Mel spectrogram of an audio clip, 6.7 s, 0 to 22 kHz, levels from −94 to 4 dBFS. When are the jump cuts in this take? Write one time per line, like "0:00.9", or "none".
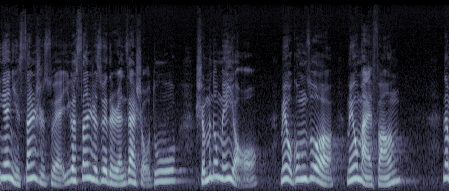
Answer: none

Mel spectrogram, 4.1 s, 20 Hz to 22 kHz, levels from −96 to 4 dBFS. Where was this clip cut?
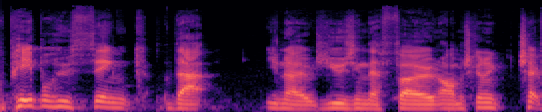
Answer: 0:01.2
0:02.4

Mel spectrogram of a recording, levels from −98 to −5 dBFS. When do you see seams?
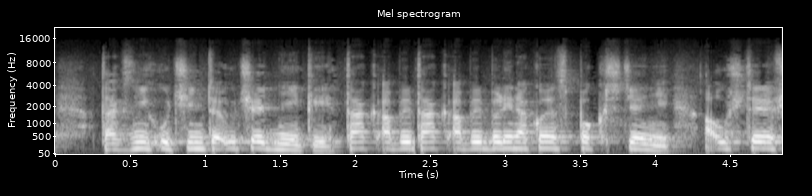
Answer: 0:02.4

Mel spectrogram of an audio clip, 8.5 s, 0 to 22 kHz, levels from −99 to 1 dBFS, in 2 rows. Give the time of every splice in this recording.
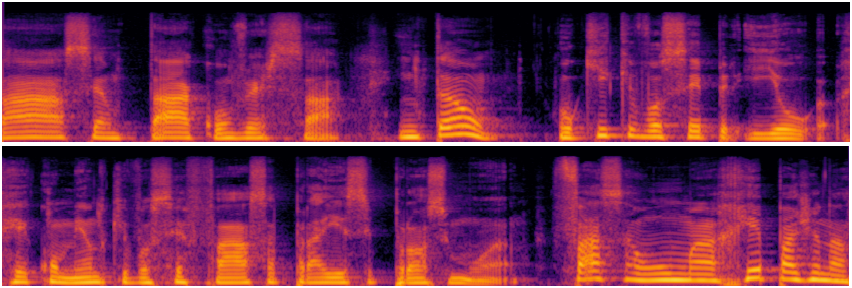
none

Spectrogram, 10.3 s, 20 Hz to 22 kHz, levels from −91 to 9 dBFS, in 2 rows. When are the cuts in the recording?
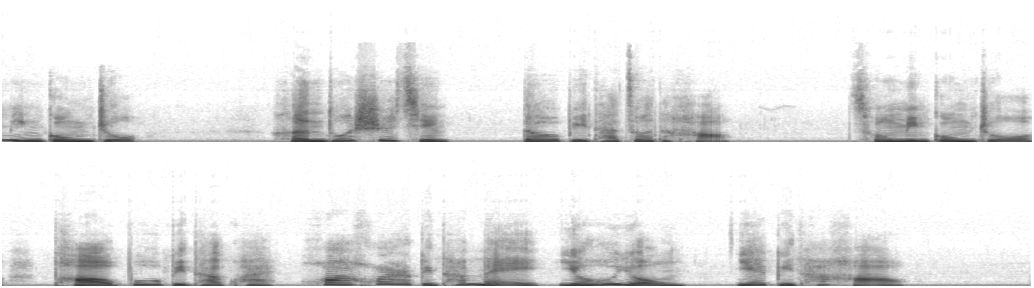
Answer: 0:04.0
0:06.6
0:07.9

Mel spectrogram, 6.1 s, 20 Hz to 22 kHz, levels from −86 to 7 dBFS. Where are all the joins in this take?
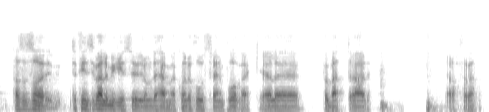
none

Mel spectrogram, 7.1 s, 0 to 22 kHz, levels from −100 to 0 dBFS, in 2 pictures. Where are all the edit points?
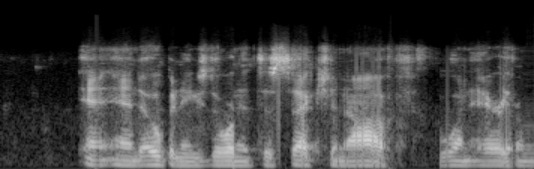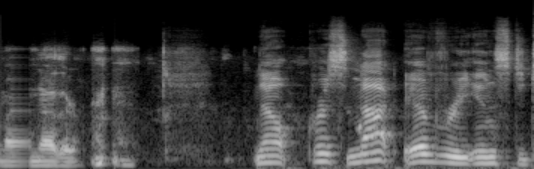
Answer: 0:01.6
0:02.9
0:04.5

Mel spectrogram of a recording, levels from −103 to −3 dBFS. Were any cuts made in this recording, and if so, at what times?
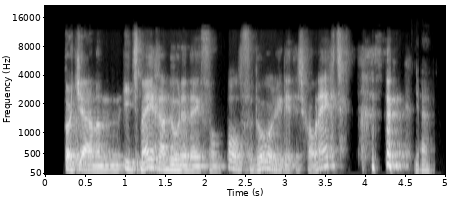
none

